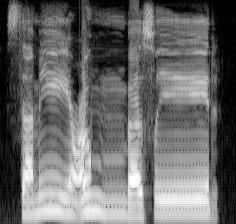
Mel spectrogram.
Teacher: এখানে তানবিন এরপরে আমাদের বা আসছে এজন্য আমরা এখানে গুন্না করে পড়বো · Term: ইকলাব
